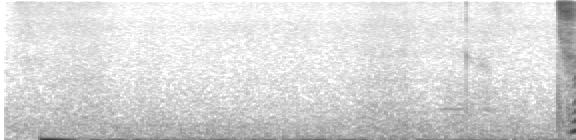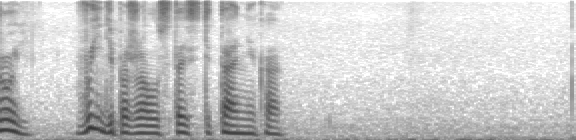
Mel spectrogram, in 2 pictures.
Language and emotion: Russian, angry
